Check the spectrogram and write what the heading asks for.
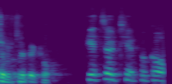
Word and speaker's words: schizotypical: Schizotypical.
